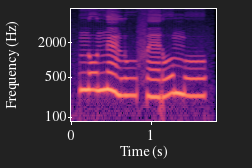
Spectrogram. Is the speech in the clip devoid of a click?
yes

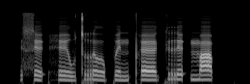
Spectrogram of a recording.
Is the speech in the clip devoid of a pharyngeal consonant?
yes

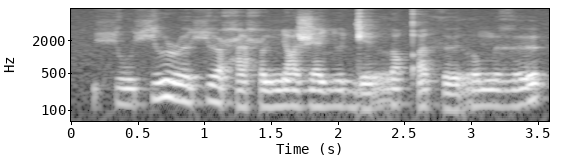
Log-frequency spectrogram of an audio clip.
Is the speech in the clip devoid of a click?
yes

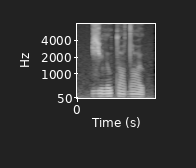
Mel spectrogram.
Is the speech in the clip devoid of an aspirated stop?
yes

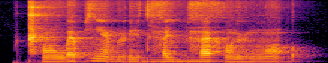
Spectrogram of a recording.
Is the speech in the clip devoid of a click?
no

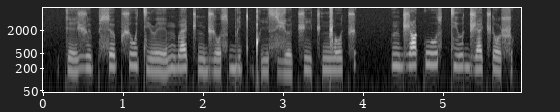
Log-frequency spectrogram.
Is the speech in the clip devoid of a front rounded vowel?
no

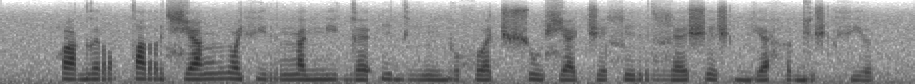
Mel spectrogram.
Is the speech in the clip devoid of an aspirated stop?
yes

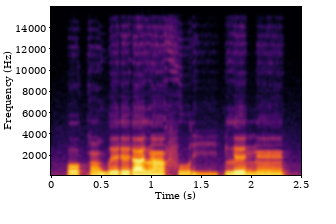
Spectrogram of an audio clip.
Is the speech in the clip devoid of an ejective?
yes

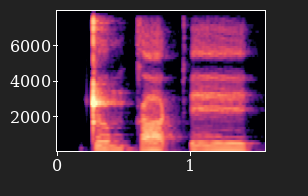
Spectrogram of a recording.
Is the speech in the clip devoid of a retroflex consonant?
no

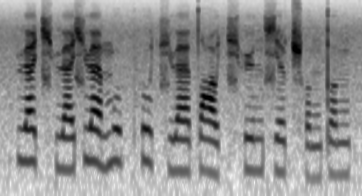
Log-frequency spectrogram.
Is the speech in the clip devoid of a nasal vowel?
yes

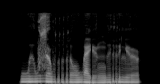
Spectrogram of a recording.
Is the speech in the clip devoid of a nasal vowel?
yes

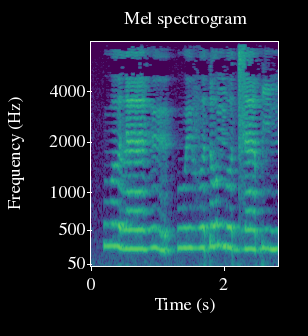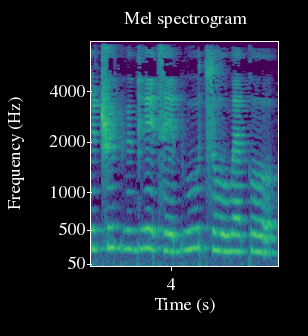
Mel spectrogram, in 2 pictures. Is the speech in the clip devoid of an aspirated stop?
yes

